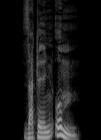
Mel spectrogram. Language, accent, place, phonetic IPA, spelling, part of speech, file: German, Germany, Berlin, [ˌzatl̩n ˈʊm], satteln um, verb, De-satteln um.ogg
- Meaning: inflection of umsatteln: 1. first/third-person plural present 2. first/third-person plural subjunctive I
